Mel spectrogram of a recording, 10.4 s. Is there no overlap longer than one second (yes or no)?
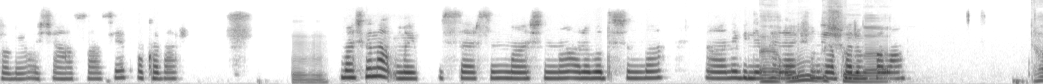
no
